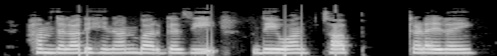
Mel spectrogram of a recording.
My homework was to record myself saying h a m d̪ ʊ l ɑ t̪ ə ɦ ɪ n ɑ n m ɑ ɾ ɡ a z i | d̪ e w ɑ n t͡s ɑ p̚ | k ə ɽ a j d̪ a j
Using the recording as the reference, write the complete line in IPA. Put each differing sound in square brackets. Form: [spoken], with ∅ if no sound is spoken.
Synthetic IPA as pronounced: h a m d̪ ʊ l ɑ [d̪] ə ɦ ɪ n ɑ n [b] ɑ ɾ ɡ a z i | d̪ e w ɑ n t͡s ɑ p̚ | k ə ɽ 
